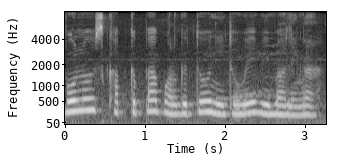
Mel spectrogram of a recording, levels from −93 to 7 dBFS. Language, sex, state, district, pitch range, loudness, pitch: Garo, female, Meghalaya, South Garo Hills, 205-250 Hz, -16 LUFS, 230 Hz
